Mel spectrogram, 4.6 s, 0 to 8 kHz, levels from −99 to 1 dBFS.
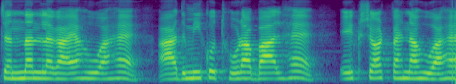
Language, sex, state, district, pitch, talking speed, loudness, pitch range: Hindi, male, Bihar, West Champaran, 210 Hz, 185 wpm, -17 LUFS, 205-220 Hz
